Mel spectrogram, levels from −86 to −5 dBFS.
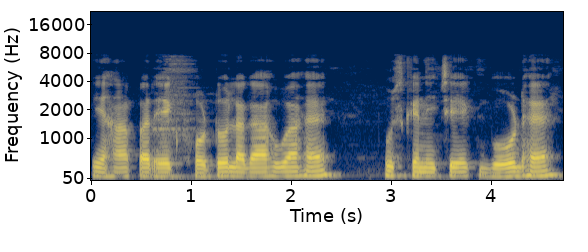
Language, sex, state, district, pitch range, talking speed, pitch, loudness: Hindi, male, Jharkhand, Deoghar, 100-110 Hz, 150 wpm, 105 Hz, -18 LUFS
